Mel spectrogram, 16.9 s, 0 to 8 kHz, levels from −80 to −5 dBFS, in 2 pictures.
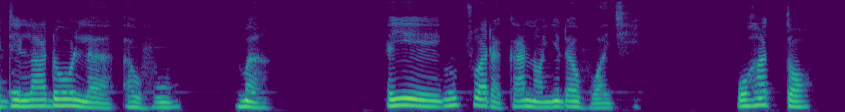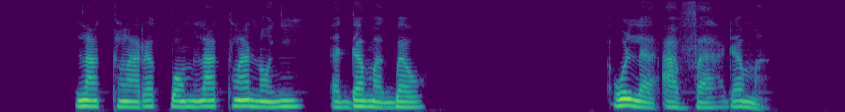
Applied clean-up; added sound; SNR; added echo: neural mask model DeepFilterNet 3.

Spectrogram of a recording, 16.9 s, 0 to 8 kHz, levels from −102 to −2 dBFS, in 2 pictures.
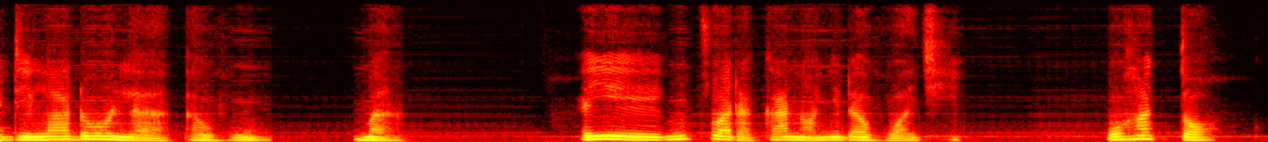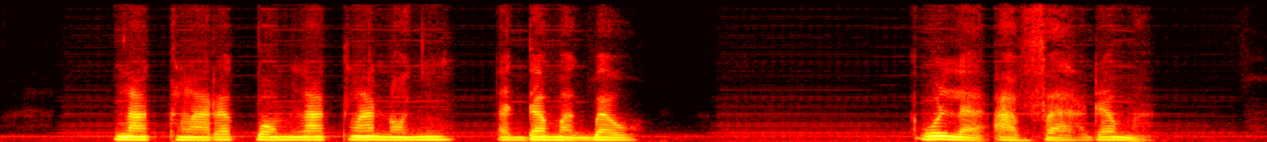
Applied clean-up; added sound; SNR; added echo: neural separator model SepFormer DNS4.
